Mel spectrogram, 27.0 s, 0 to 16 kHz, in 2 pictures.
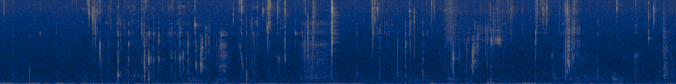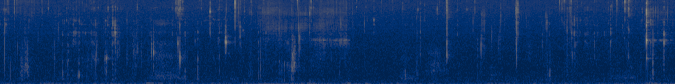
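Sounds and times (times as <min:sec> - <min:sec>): soft chewing: 0:01.6 - 0:27.0.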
